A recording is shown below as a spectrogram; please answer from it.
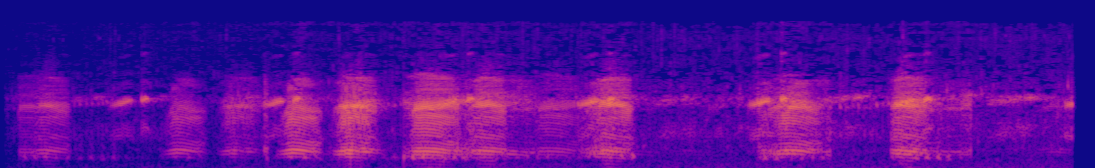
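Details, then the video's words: Yellow Asian bullfrog (Hoplobatrachus tigerinus) giving loud, rasping, pulsed croaks in bursts of under a second, about eight over eight seconds, joined by a steadier nasal droning tone between bursts. "yellow Asian bullfrog"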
